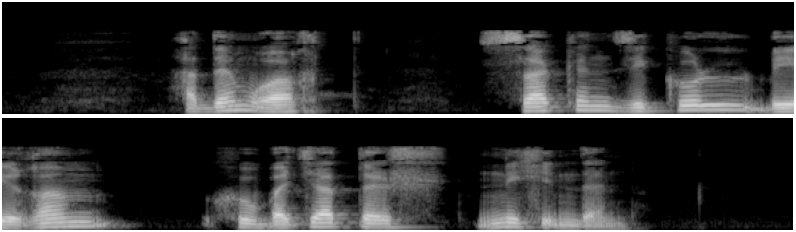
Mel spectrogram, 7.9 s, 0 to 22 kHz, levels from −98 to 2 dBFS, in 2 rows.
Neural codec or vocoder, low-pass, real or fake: none; 7.2 kHz; real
